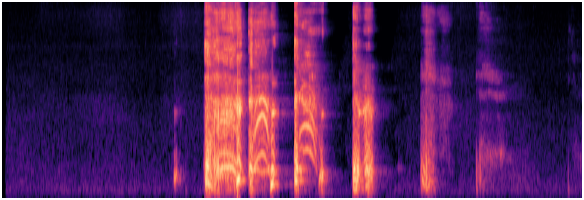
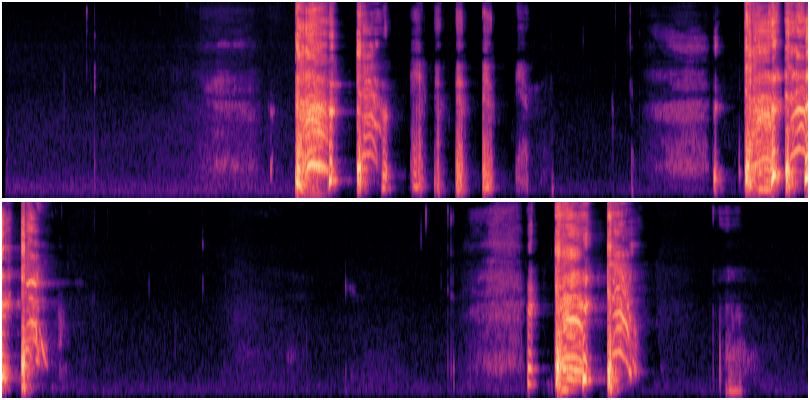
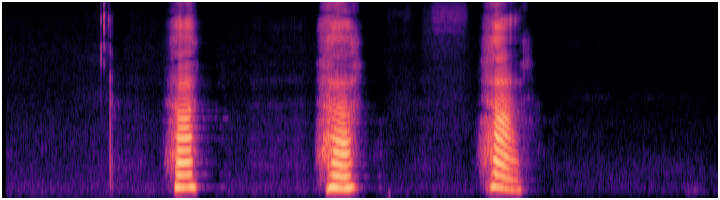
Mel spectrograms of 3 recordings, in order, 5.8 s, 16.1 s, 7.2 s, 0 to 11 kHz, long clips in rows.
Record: {"cough_length": "5.8 s", "cough_amplitude": 32768, "cough_signal_mean_std_ratio": 0.34, "three_cough_length": "16.1 s", "three_cough_amplitude": 32768, "three_cough_signal_mean_std_ratio": 0.27, "exhalation_length": "7.2 s", "exhalation_amplitude": 31814, "exhalation_signal_mean_std_ratio": 0.24, "survey_phase": "beta (2021-08-13 to 2022-03-07)", "age": "45-64", "gender": "Female", "wearing_mask": "No", "symptom_cough_any": true, "symptom_runny_or_blocked_nose": true, "symptom_headache": true, "symptom_change_to_sense_of_smell_or_taste": true, "symptom_onset": "8 days", "smoker_status": "Ex-smoker", "respiratory_condition_asthma": false, "respiratory_condition_other": false, "recruitment_source": "Test and Trace", "submission_delay": "1 day", "covid_test_result": "Positive", "covid_test_method": "RT-qPCR", "covid_ct_value": 18.0, "covid_ct_gene": "N gene", "covid_ct_mean": 18.1, "covid_viral_load": "1200000 copies/ml", "covid_viral_load_category": "High viral load (>1M copies/ml)"}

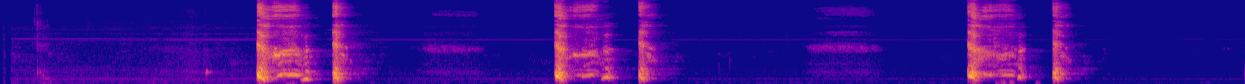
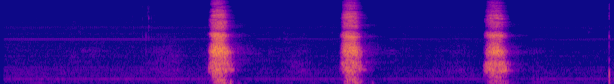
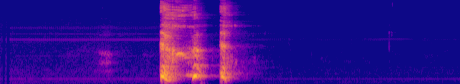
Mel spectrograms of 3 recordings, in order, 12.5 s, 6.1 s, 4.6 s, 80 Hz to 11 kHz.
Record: {"three_cough_length": "12.5 s", "three_cough_amplitude": 29089, "three_cough_signal_mean_std_ratio": 0.22, "exhalation_length": "6.1 s", "exhalation_amplitude": 10064, "exhalation_signal_mean_std_ratio": 0.24, "cough_length": "4.6 s", "cough_amplitude": 26343, "cough_signal_mean_std_ratio": 0.23, "survey_phase": "beta (2021-08-13 to 2022-03-07)", "age": "18-44", "gender": "Female", "wearing_mask": "No", "symptom_cough_any": true, "symptom_runny_or_blocked_nose": true, "symptom_fatigue": true, "symptom_fever_high_temperature": true, "symptom_headache": true, "smoker_status": "Ex-smoker", "respiratory_condition_asthma": false, "respiratory_condition_other": false, "recruitment_source": "Test and Trace", "submission_delay": "1 day", "covid_test_result": "Positive", "covid_test_method": "ePCR"}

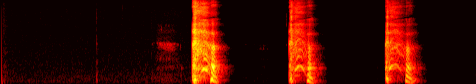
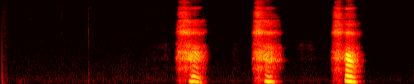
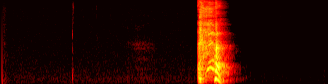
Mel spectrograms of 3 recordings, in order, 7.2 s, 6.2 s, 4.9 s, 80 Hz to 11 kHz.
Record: {"three_cough_length": "7.2 s", "three_cough_amplitude": 28964, "three_cough_signal_mean_std_ratio": 0.25, "exhalation_length": "6.2 s", "exhalation_amplitude": 25237, "exhalation_signal_mean_std_ratio": 0.25, "cough_length": "4.9 s", "cough_amplitude": 32767, "cough_signal_mean_std_ratio": 0.2, "survey_phase": "beta (2021-08-13 to 2022-03-07)", "age": "65+", "gender": "Female", "wearing_mask": "No", "symptom_none": true, "smoker_status": "Never smoked", "respiratory_condition_asthma": false, "respiratory_condition_other": false, "recruitment_source": "REACT", "submission_delay": "2 days", "covid_test_result": "Negative", "covid_test_method": "RT-qPCR", "influenza_a_test_result": "Negative", "influenza_b_test_result": "Negative"}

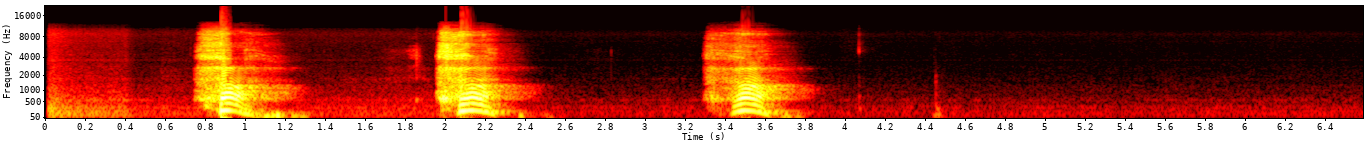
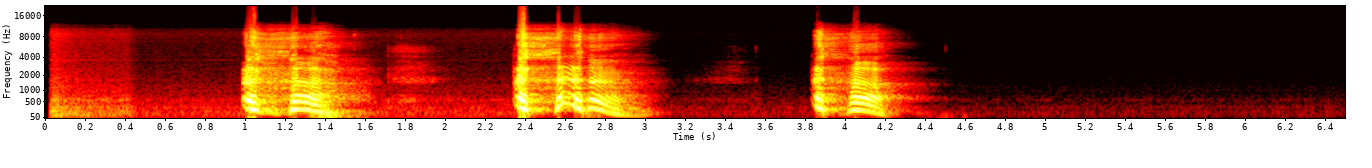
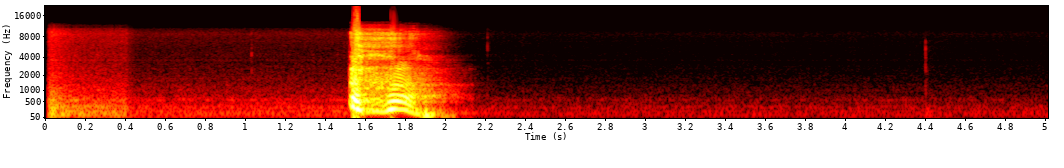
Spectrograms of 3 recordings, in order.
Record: {"exhalation_length": "6.6 s", "exhalation_amplitude": 26028, "exhalation_signal_mean_std_ratio": 0.26, "three_cough_length": "6.5 s", "three_cough_amplitude": 26028, "three_cough_signal_mean_std_ratio": 0.3, "cough_length": "5.0 s", "cough_amplitude": 26028, "cough_signal_mean_std_ratio": 0.19, "survey_phase": "beta (2021-08-13 to 2022-03-07)", "age": "65+", "gender": "Male", "wearing_mask": "No", "symptom_runny_or_blocked_nose": true, "symptom_onset": "12 days", "smoker_status": "Ex-smoker", "respiratory_condition_asthma": false, "respiratory_condition_other": false, "recruitment_source": "REACT", "submission_delay": "1 day", "covid_test_result": "Negative", "covid_test_method": "RT-qPCR", "influenza_a_test_result": "Negative", "influenza_b_test_result": "Negative"}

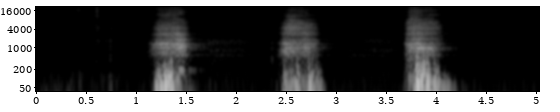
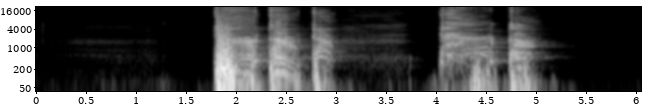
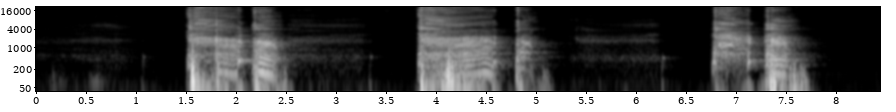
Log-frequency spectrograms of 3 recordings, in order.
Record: {"exhalation_length": "5.0 s", "exhalation_amplitude": 8263, "exhalation_signal_mean_std_ratio": 0.33, "cough_length": "6.1 s", "cough_amplitude": 32768, "cough_signal_mean_std_ratio": 0.33, "three_cough_length": "8.4 s", "three_cough_amplitude": 32768, "three_cough_signal_mean_std_ratio": 0.37, "survey_phase": "alpha (2021-03-01 to 2021-08-12)", "age": "18-44", "gender": "Female", "wearing_mask": "No", "symptom_cough_any": true, "symptom_fatigue": true, "symptom_headache": true, "symptom_onset": "4 days", "smoker_status": "Ex-smoker", "respiratory_condition_asthma": false, "respiratory_condition_other": false, "recruitment_source": "Test and Trace", "submission_delay": "2 days", "covid_test_result": "Positive", "covid_test_method": "RT-qPCR", "covid_ct_value": 18.6, "covid_ct_gene": "ORF1ab gene", "covid_ct_mean": 19.4, "covid_viral_load": "430000 copies/ml", "covid_viral_load_category": "Low viral load (10K-1M copies/ml)"}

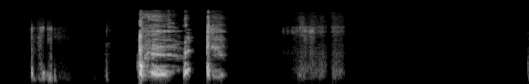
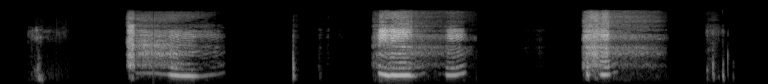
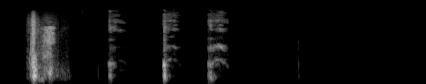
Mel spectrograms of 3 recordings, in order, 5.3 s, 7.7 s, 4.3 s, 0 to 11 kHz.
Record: {"cough_length": "5.3 s", "cough_amplitude": 32768, "cough_signal_mean_std_ratio": 0.22, "exhalation_length": "7.7 s", "exhalation_amplitude": 20698, "exhalation_signal_mean_std_ratio": 0.33, "three_cough_length": "4.3 s", "three_cough_amplitude": 26241, "three_cough_signal_mean_std_ratio": 0.17, "survey_phase": "beta (2021-08-13 to 2022-03-07)", "age": "18-44", "gender": "Male", "wearing_mask": "No", "symptom_runny_or_blocked_nose": true, "symptom_fatigue": true, "symptom_headache": true, "smoker_status": "Never smoked", "respiratory_condition_asthma": false, "respiratory_condition_other": true, "recruitment_source": "REACT", "submission_delay": "3 days", "covid_test_result": "Negative", "covid_test_method": "RT-qPCR", "influenza_a_test_result": "Negative", "influenza_b_test_result": "Negative"}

